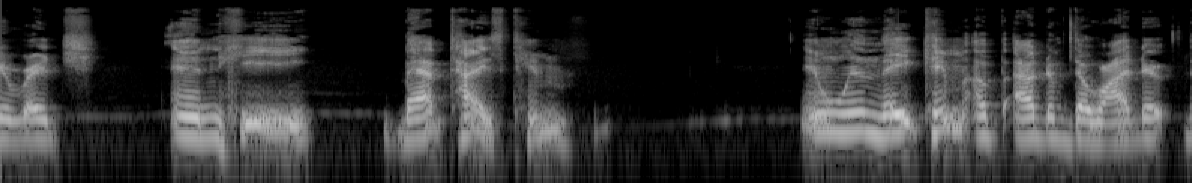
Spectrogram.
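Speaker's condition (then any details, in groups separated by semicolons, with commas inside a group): Cerebral palsy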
